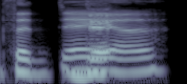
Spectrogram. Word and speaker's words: Zendaya: Zendaya. – Yep. Look at it. It says day.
